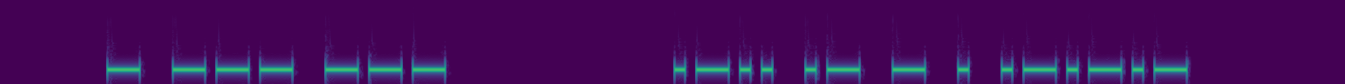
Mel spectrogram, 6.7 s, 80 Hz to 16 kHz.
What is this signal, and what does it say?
Morse code, heard as a keyed tone, about 22 wpm, 700 Hz. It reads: TOO LATE.
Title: 3x Word-Spacing - Sentences from Top 300 Words - 22wpm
